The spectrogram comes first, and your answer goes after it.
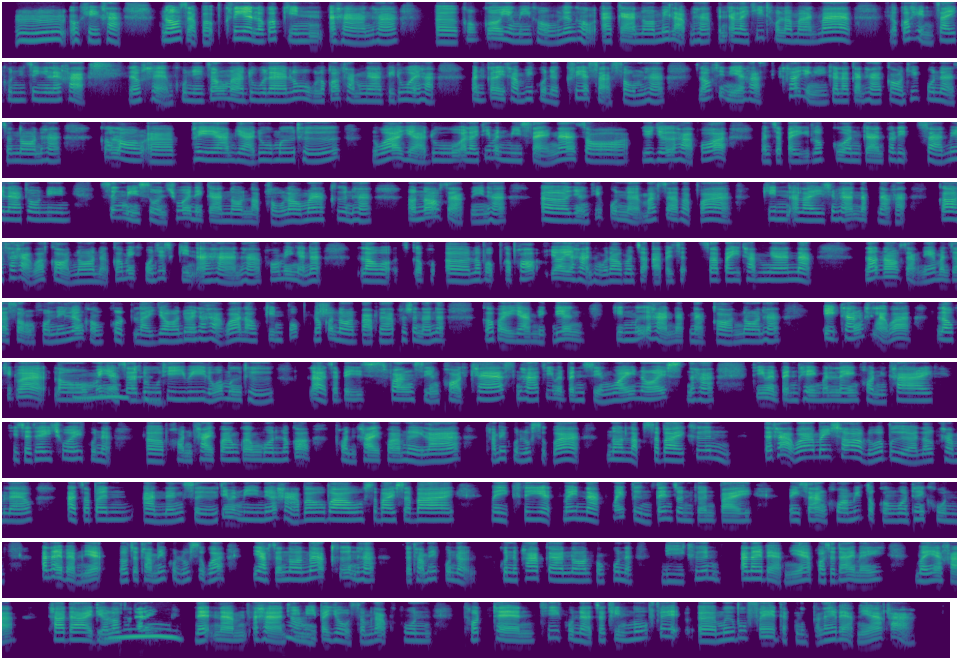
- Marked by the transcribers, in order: other background noise; tapping; in English: "white noise"; background speech
- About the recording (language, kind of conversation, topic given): Thai, advice, ฉันควรทำอย่างไรเมื่อเครียดแล้วกินมากจนควบคุมตัวเองไม่ได้?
